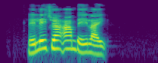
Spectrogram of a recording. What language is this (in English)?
Cantonese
